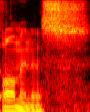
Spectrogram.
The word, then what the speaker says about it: ominous: Yeah, there's a there's a U in there. There is a U in aminuous. I suppose that's a good way to remember how to pronounce that, right? Because there is no U in there.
